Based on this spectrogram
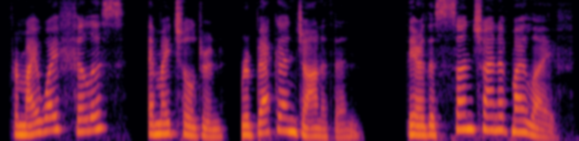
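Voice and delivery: ordinary delivery

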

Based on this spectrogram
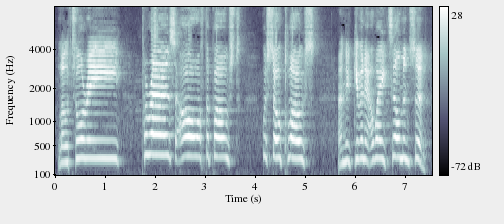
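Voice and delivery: loud, high, stretched-out names in mounting excitement; excited play-by-play. Real, not acted. Commentator watching a shot hit the post, loud and agitated. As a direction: cry out as the chance slips by.

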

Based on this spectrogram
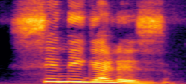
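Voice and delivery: ordinary talk, nothing marked

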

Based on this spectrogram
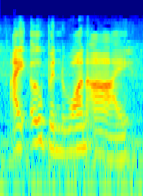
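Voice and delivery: usual speaking voice

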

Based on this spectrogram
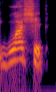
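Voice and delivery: "washed" as two syllables, wash-et; wrong "washed" with E sounded. Shown as a demonstration. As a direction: say the -ed of "washed" as a separate "et". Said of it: "no lo pronuncio de esta manera".

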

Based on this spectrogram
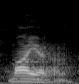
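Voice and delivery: majoran said "MY-oh-ran", j as y; Slovak pronunciation. Shown as a demonstration. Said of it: "That's how I pronounce it in Slovakia".

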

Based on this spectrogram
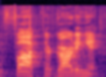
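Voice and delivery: loud frustrated outburst on Fuck; frustrated curse. Real, not acted. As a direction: curse it out in annoyance. Enemies guard the house.

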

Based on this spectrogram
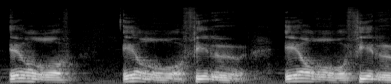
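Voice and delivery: اغفر slow, sound flowing through the gh; voiced ghayn. Shown as a demonstration. Teacher modelling the ghayn for students, slow and voiced. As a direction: hold the gh voiced, with no kh colour. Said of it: "بهذه الطريقة".

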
